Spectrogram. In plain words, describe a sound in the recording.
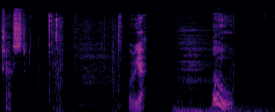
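A wooden lid creaks open.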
